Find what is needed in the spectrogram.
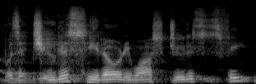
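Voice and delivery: low, soft musing question; imitating someone quietly puzzling aloud; thinking out loud. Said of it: "thinking out loud".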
